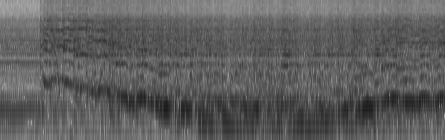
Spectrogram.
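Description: Electric guitar playing a fast picked shred run. A note rings briefly, then about half a second in the rapid picking starts: a repeating six-note sequence that steps down in pitch and then climbs back up.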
